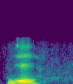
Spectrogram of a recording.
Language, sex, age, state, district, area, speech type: Maithili, male, 60+, Bihar, Saharsa, urban, conversation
